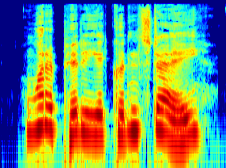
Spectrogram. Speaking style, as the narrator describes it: sighed the Lory

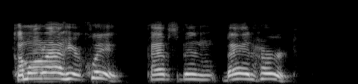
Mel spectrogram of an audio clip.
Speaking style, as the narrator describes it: they yelled

